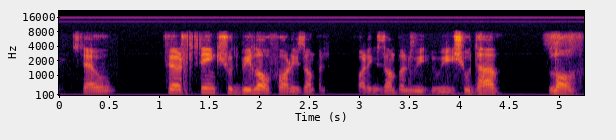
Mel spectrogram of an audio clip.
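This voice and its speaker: The man's pitch is fairly high, with ordinary variation. He keeps a moderate pace, broken by long, frequent pauses. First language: not English. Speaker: debate club participant. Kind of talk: online group discussion. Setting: Skype call. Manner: halting, many restarts.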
